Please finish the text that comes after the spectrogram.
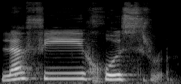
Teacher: را کے نیچے اگر زیر تنوین ہو، آگے وقف کر رہے ہوں، تو پھر ہم نے را کو ساکن کر دینا اور اس کو پر پڑھنا ہے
